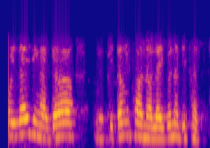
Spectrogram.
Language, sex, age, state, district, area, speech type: Manipuri, female, 45-60, Manipur, Kangpokpi, urban, conversation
